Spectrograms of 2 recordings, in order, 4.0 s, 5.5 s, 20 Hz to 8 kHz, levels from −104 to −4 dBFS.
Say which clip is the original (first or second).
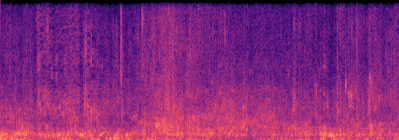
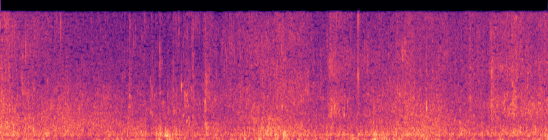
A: second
